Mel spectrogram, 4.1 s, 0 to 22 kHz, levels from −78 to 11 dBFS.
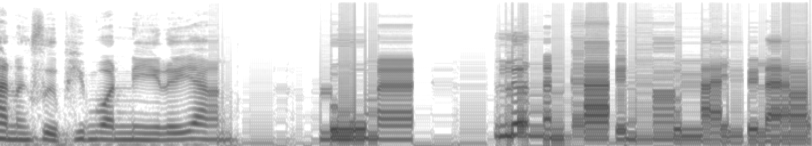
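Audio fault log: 1.06 s to 4.06 s, robotic sound from repeated short buffers: from just past the one-second mark to the end, the voice flattens into a stiff metallic buzz at about 94 Hz that still loosely tracks the speech. That pitch fits one tiny chunk of roughly 10.7 ms being looped. Most likely, new audio isn't arriving fast enough, so playback keeps replaying that last chunk and skips much of the real signal, which is why it sounds so mechanical.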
